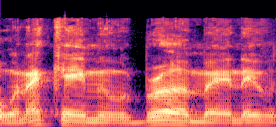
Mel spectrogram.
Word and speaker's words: Bruh Man: You say bro man, but it's bruh man.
